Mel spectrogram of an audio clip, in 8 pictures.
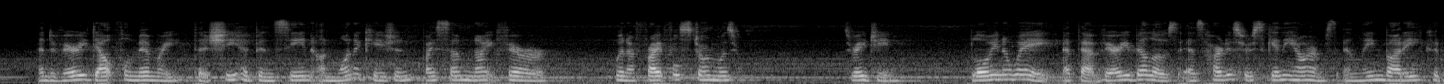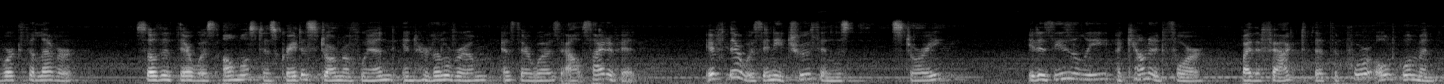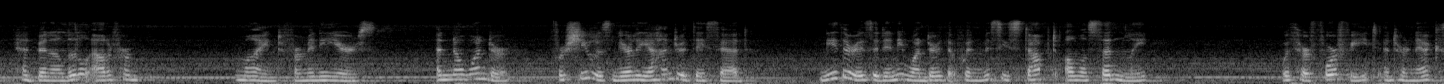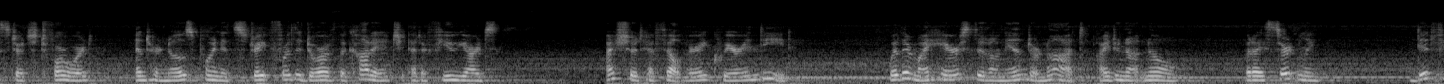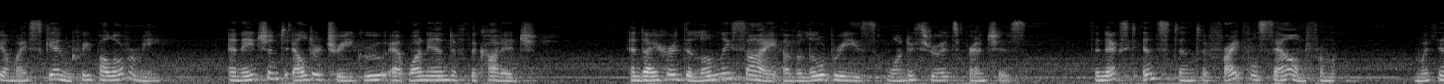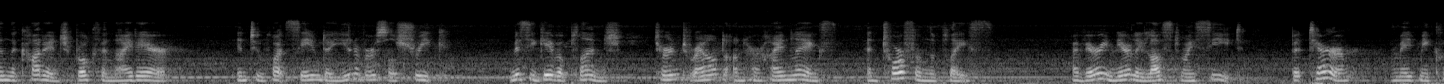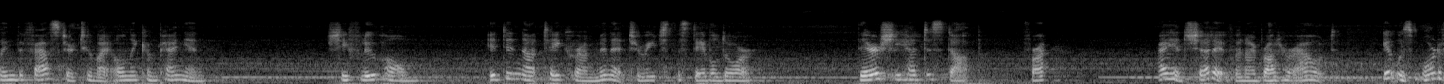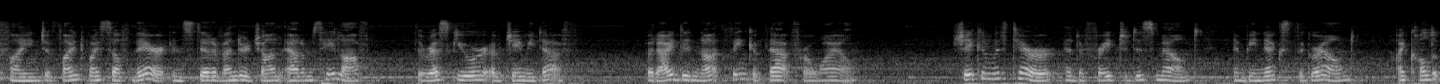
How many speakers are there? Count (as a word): one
